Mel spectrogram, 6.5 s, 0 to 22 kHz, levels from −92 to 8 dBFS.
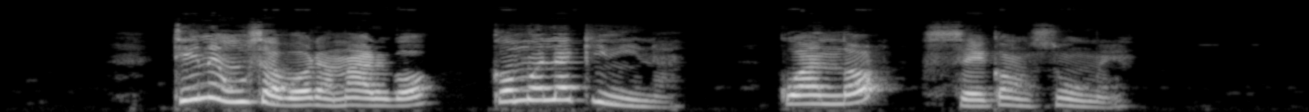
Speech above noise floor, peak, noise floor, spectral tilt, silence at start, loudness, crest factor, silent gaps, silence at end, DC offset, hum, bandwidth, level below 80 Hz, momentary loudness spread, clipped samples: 67 dB; -2 dBFS; -82 dBFS; -2.5 dB/octave; 0.85 s; -16 LUFS; 16 dB; none; 0.95 s; under 0.1%; none; 9.2 kHz; -66 dBFS; 17 LU; under 0.1%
